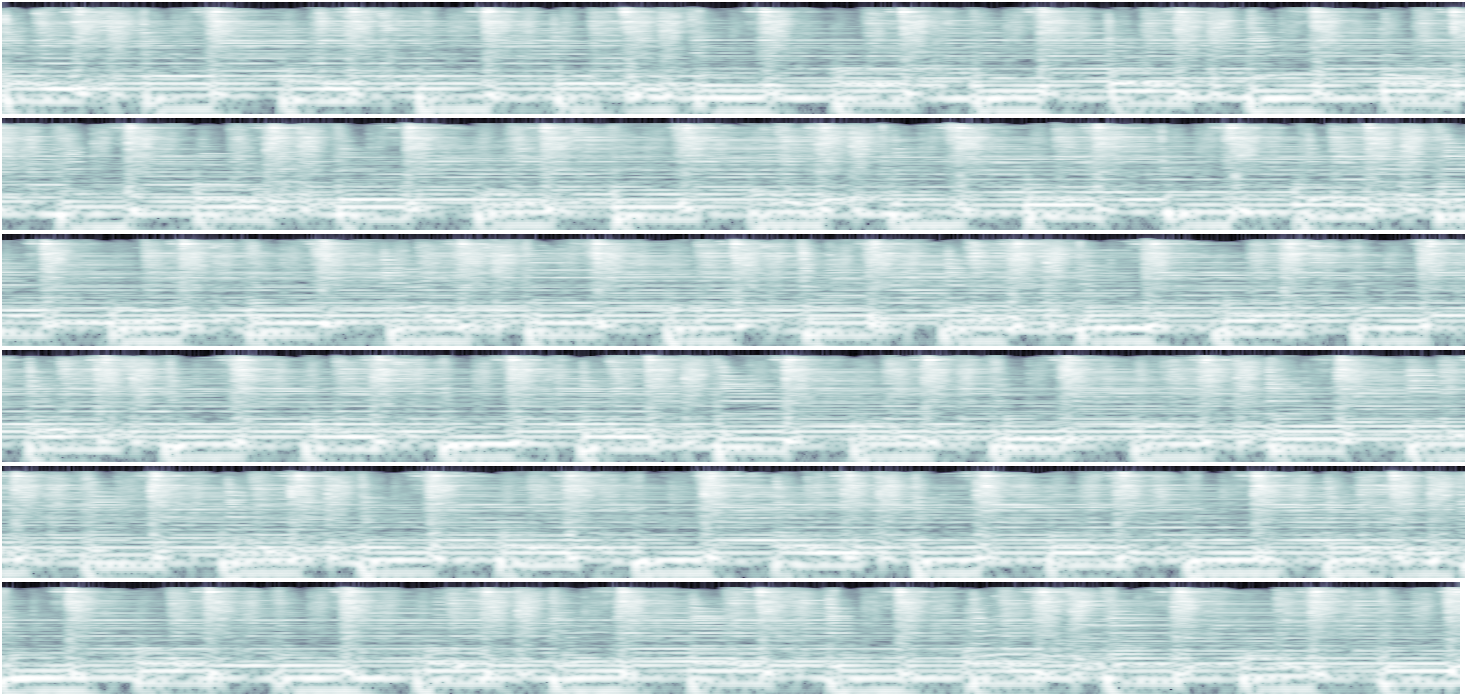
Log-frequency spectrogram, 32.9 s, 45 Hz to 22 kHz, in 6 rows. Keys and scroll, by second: 12.2 ctrl+alt+z.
